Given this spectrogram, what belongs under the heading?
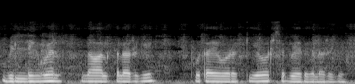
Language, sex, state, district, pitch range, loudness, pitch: Hindi, male, Uttar Pradesh, Saharanpur, 125-145 Hz, -16 LUFS, 135 Hz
